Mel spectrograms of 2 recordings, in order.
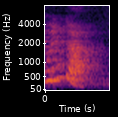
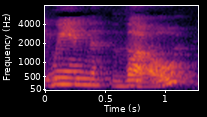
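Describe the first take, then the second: First: The words run together with a D sound. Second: The words are separate with a TH sound. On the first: "we throw it together and we cut off the T H and we pronounce it like a D" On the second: "Which is actually win though"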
